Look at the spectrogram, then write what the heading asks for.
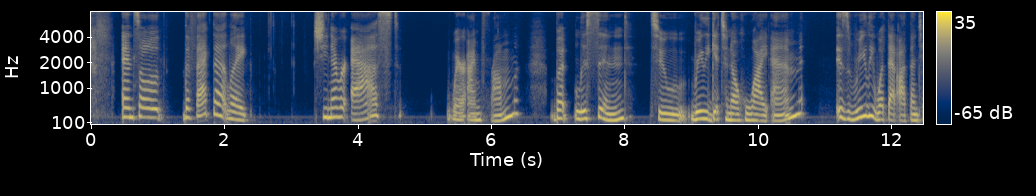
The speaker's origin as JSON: {"language": "English", "town": "Chicago", "region": "Illinois", "country": "United States", "tie": "born or raised there", "moved": "yes", "lives_now": "Minnesota, United States", "said": "I reply with Chicago. Oh, yeah. Right? I mean, that works too. Born and raised."}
